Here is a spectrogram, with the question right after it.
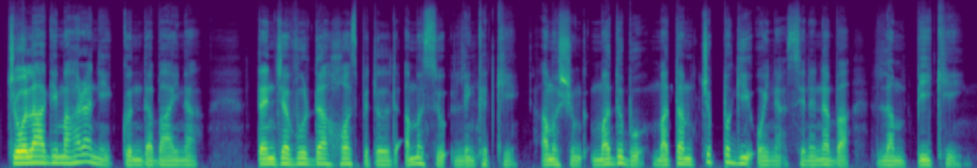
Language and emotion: Manipuri, neutral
